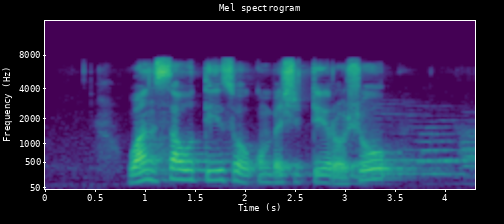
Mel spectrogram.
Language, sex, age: Tsonga, male, 20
